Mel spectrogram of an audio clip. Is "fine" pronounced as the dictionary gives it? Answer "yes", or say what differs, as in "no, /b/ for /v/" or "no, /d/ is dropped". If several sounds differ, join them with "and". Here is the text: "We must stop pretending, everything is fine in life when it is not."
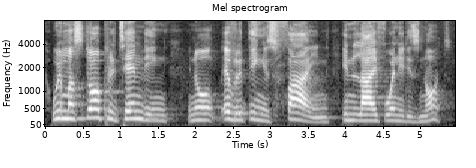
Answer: yes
